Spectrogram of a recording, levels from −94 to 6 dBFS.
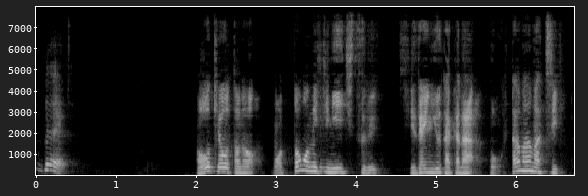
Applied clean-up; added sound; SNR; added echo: neural mask model DeepFilterNet 3.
